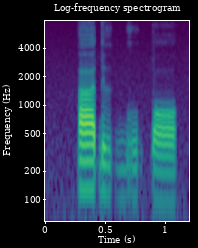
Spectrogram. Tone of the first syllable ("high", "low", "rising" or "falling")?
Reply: high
